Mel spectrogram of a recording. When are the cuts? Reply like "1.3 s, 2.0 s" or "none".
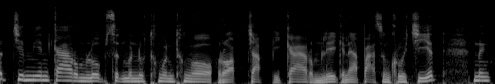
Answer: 2.1 s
